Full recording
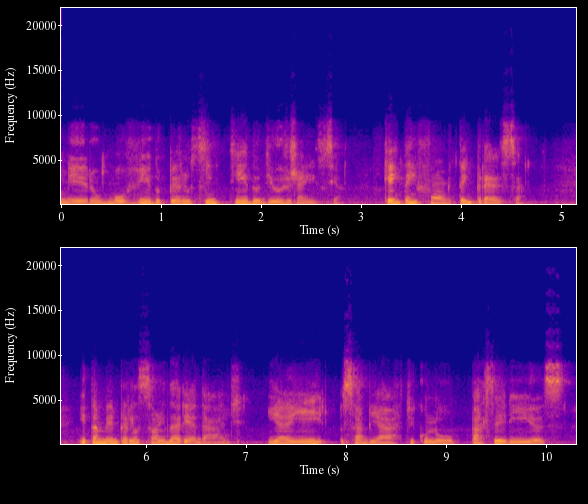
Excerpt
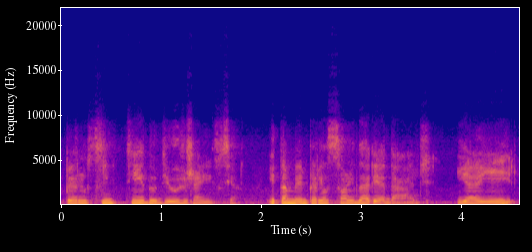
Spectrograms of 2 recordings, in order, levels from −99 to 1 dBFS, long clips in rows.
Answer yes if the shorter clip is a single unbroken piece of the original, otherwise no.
no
